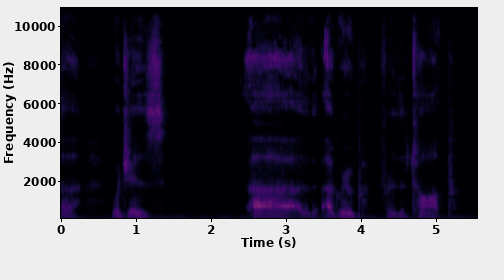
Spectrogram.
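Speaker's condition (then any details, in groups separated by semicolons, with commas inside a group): Cerebral palsy; predominantly physical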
